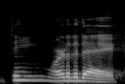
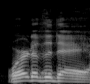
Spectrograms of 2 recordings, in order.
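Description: First: Game show announcer. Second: Said in the usual way. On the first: Shown as a demonstration.

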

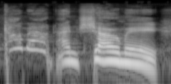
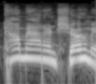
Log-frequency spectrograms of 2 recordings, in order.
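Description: First: High, slow, drawn-out demand; mock mum refusing to budge; imitated insistent mum. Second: High, quick motherly demand; mock mum calling someone out; pitched-up order at ordinary pace; imitated insistent mum. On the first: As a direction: stretch each word in a pitched-up motherly order. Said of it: "No, she's like". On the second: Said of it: "She'd be like".

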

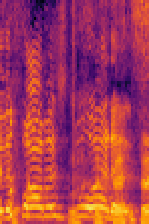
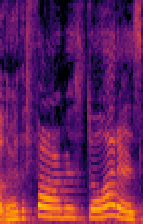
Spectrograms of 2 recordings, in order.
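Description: First: Put-on higher, louder, laughing rural Southern accent; second try at accent. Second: Put-on a weak stab at a rural Southern accent, pitched up; bad farm accent. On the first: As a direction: try the country accent again through laughter. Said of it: "Keep trying". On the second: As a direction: attempt a country accent and miss. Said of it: "that was not a good accent".

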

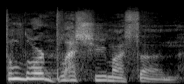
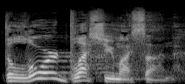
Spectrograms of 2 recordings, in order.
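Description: First: Higher, lightly mocking doting mother; bizarrely sweet mother. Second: Said in the usual way. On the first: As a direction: mimic her odd blessing. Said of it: "the mother responds in a bizarre way". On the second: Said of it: "Then his mother said".

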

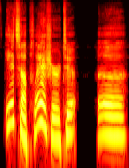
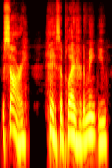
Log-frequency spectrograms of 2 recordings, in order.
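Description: First: Halting, higher-pitched greeting that stalls; awkward, struggling. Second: Recovered, slightly high polite greeting; composed, straightened up. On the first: Officer introduced to Amelia, awkward and struggling. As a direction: start high, then falter into a hesitation. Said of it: "she struggled". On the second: Officer straightening to greet Amelia, composed. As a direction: get the greeting out whole this time. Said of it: "then straightened". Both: A narrator's reading.

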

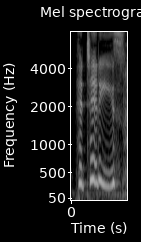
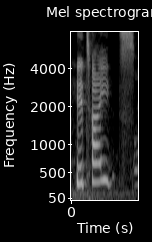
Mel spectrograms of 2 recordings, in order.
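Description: First: "Hittites" misread as hih-TIT-eez; fumbled pronunciation. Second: "Hittites" as HIT-tights; corrected pronunciation. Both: Real, not acted. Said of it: "Let's just say Hittites".

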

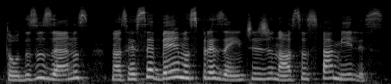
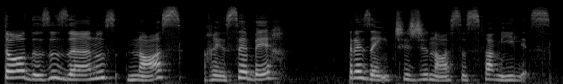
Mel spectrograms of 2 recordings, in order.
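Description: First: "recebemos" stressed on "-be-" with a weak "-mos"; the answer take: "recebemos"; correct form. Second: "receber" in the infinitive with a final R; the error take: "receber", not conjugated; wrong form. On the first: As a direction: say "recebemos" with a faint ending. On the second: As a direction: say "receber" as the mistake. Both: Shown as a demonstration.

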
